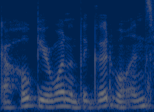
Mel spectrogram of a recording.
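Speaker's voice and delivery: ordinary talk, nothing marked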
